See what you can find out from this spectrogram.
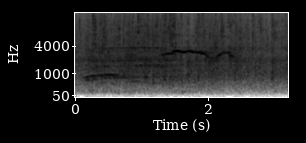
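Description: A crowd claps steadily for about three seconds in response to the Bible verse "But God raised him from the dead", a dense, even wash of applause holding at a fairly loud level, with a couple of faint whistles or cheers riding above it.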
